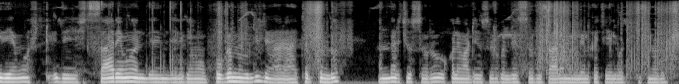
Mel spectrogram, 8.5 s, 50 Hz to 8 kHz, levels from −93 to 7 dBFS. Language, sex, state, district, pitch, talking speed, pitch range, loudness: Telugu, male, Telangana, Nalgonda, 120 Hz, 135 wpm, 115-130 Hz, -17 LUFS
